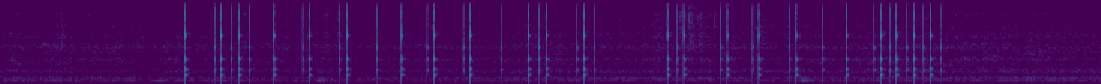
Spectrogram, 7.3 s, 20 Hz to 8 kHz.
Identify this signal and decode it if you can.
Morse code, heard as a telegraph sounder, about 22 wpm, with the noise inside a bus. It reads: DOOR 16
